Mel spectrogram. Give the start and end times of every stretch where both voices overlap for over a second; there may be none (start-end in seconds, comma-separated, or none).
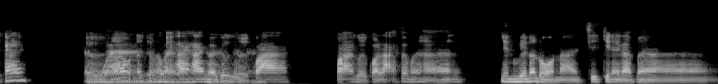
0.8-2.6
